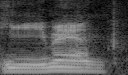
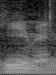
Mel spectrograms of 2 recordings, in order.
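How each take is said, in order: First: The name is said loudly and dramatically. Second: The name is said plainly, without emphasis. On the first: The speaker calls it right. "You say He-Man" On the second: The speaker calls it wrong. "you can't just say He-Man"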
